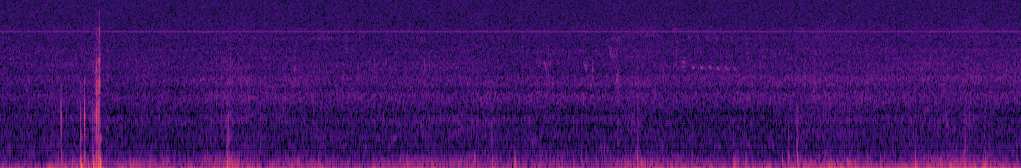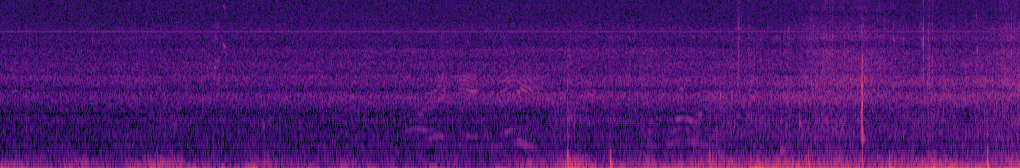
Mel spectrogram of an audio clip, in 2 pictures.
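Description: Water sloshing against the bow of an inflatable raft on a moving river, under a low rumble of wind on the microphone. A few sharp knocks come about a second in, with scattered smaller knocks later.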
